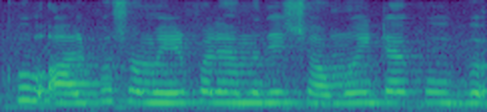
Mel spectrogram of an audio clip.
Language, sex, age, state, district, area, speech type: Bengali, female, 18-30, West Bengal, Paschim Medinipur, rural, spontaneous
